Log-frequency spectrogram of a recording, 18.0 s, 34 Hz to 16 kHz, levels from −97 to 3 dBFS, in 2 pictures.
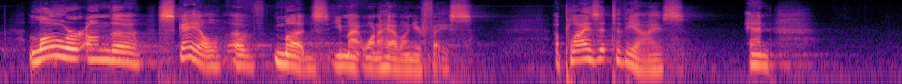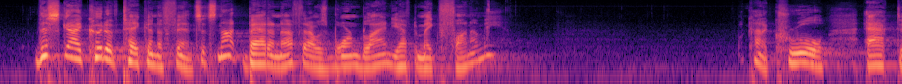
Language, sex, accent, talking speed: English, male, American, 155 wpm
